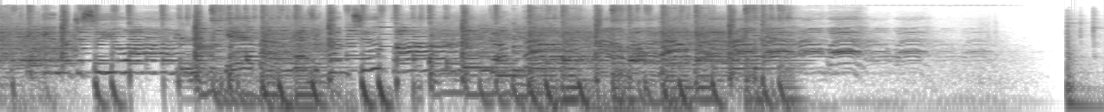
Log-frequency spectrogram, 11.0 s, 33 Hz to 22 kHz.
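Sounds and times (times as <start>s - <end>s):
woman singing with echo: 0.4s - 9.9s.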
